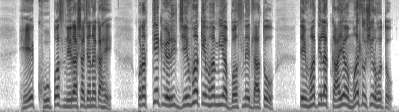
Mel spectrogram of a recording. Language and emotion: Marathi, angry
